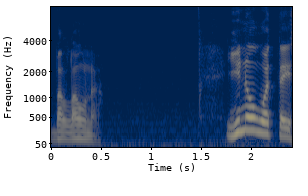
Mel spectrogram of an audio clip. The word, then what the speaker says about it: Bologna: this walking the earth i know the name is actually pronounced bologna but to me it sounds too much like bologna so i'll just pronounce it bologna you know what they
